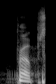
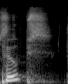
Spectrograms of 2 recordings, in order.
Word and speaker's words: Probst: What's his last name? – Probst. – Poops. – Probst. – Poops. – Probst. Poops. Say it right.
